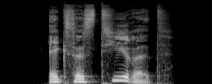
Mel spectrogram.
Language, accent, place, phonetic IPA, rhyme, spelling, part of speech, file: German, Germany, Berlin, [ˌɛksɪsˈtiːʁət], -iːʁət, existieret, verb, De-existieret.ogg
- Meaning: second-person plural subjunctive I of existieren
